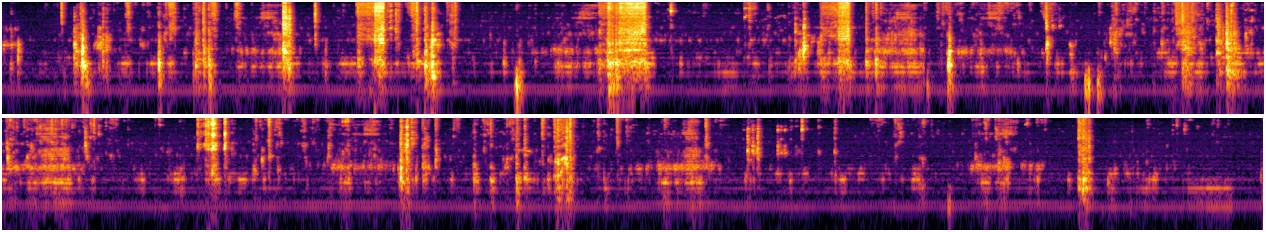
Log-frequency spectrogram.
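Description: Hands handling a flat-screen TV's sheet-metal chassis and circuit boards during reassembly: irregular small clicks, taps and light knocks of metal and plastic parts. A faint steady hum runs underneath.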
